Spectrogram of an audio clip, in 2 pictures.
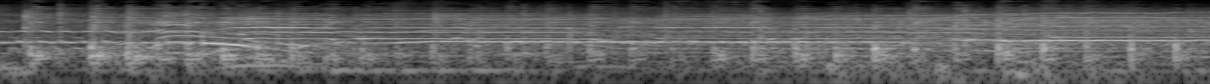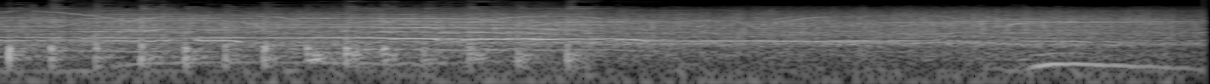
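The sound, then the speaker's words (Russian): A crowd claps steadily for several seconds, the dense patter of many hands mixed with cheering voices and a bright, ringing tonal backdrop, fading slightly near the end. “Мы аплодируем. Браво!”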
